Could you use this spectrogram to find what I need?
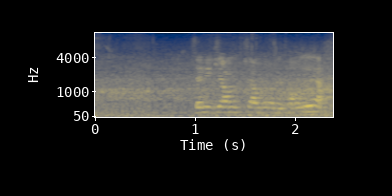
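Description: An elderly man speaks close by.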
